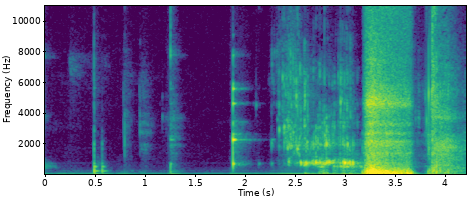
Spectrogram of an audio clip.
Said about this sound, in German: Das hört sich an wie Bier eher, so ein Glas. Weil es Bier ist.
